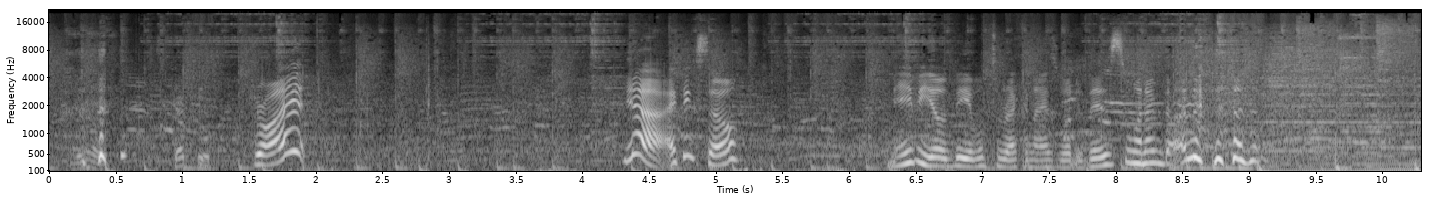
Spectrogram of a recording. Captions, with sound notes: Draw it? Yeah, I think so. Maybe you'll be able to recognise what it is when I'm done *laughs*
